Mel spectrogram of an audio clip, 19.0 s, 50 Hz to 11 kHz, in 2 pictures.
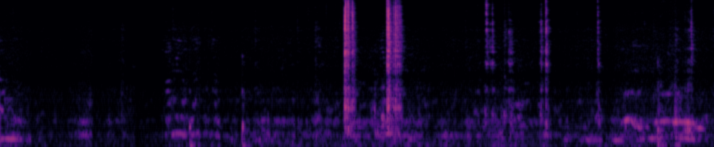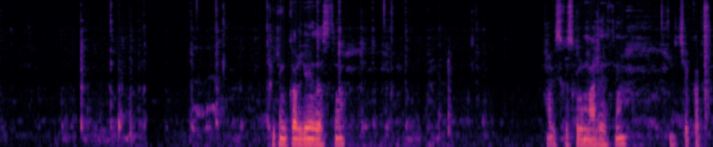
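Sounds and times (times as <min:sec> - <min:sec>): ceiling fan parts clicking and knocking: 0:06.2 - 0:19.0.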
